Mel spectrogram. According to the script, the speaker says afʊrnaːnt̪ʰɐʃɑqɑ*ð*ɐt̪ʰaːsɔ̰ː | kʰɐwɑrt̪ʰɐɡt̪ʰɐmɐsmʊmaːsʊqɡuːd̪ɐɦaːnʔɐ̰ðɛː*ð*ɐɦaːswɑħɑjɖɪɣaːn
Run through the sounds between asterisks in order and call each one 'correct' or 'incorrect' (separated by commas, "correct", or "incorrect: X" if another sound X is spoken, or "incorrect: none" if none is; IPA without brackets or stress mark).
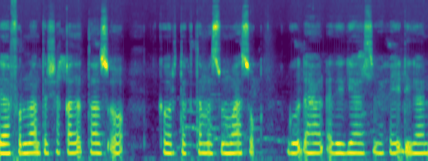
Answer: correct, incorrect: ɣ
